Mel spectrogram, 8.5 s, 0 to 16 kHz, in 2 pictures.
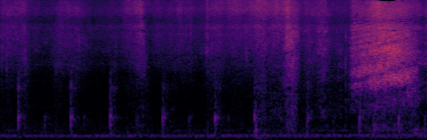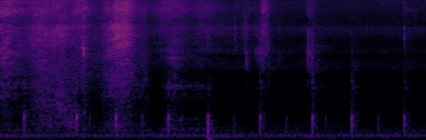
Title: Paradigm Servo 15 v.2 Heartbeat Rhythmic Clicking Noise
